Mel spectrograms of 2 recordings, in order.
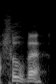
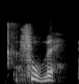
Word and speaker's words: Fove: Men jag vill så fruktansvärt gärna att Fove kommer igenom, eller Fove, eller hur man nu vill uttala det. Fove. – På svenska, Fove. – Fove, precis. Nu heter de Fove.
